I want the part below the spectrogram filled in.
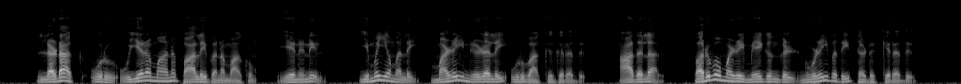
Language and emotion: Tamil, neutral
